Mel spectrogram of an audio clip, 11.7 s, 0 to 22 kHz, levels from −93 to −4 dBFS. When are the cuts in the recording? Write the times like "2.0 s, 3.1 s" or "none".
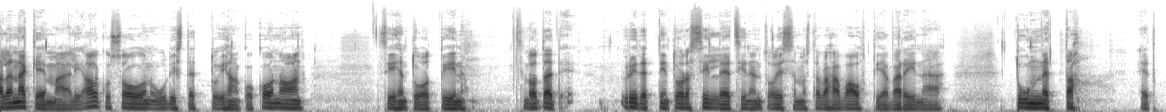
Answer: none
